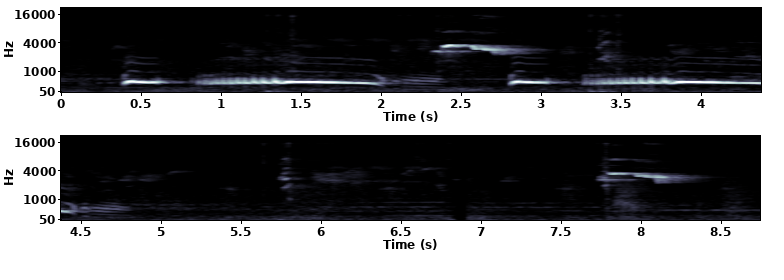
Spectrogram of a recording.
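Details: Calling to a male, a female Barbary dove gives two lenjeh-style coos in quick succession, each a short note plus a rolling purr. High chirps from another bird are scattered between and after the calls.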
